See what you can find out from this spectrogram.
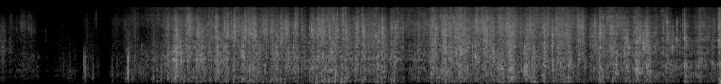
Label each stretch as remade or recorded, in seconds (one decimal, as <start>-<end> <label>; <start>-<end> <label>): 0.0-1.6 remade; 1.6-2.5 recorded; 2.5-3.2 remade; 3.2-5.0 recorded; 5.0-6.0 remade; 6.0-7.2 recorded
